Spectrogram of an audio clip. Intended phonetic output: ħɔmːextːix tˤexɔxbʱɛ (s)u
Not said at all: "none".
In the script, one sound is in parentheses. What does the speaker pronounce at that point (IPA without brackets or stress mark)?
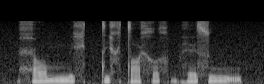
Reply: s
